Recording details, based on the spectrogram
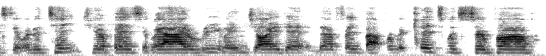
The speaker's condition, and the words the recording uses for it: Cerebral palsy. Sometimes when I'm going to schools, I've had school children ask me, if I'm upset, am I crying?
